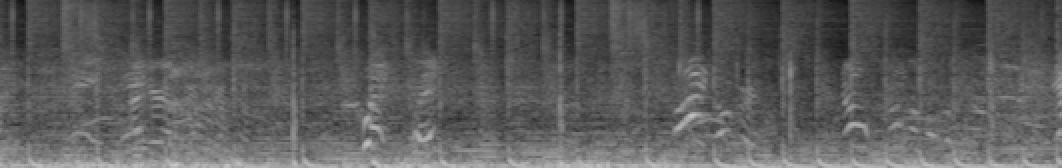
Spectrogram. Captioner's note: crowd cheering; energetic music; teammates yelling indistinguishably to one another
